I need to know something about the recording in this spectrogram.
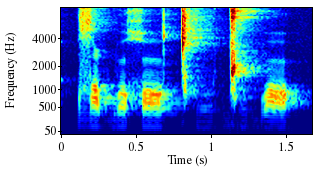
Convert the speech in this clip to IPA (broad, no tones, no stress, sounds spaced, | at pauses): zˤ ɐ b o χ ɔ ǀʰ o̤ ɡ͡ǁ o̤ b ɒ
